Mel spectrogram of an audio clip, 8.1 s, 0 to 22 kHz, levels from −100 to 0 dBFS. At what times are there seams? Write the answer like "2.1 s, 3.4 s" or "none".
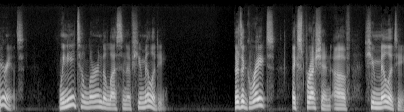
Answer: none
